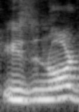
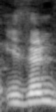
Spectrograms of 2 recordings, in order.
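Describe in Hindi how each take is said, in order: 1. Not को एक अलग, पूरे शब्द के रूप में बोला जाता है। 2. Not क्रिया के साथ जुड़कर संकुचित हो जाता है। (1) "इज नॉट बोलना हो" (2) "तो इजेंट बोल दो"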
